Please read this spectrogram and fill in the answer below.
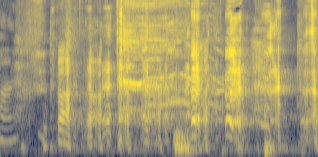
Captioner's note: laughs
